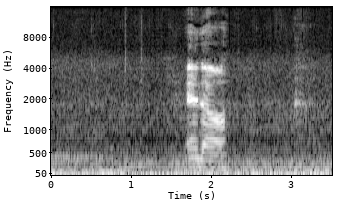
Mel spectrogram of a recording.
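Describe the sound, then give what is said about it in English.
A car drones loudly and steadily, a constant low engine and road rumble, with a brief wavering, voice-like tone rising over it midway. “Ugh, gosh, stupid car.”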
